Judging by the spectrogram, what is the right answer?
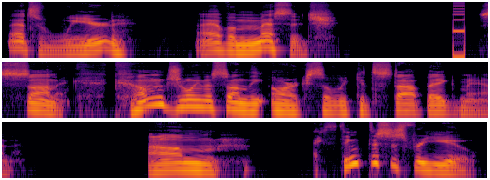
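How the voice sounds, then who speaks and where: A man's voice: medium pitch, very animated, slow pace, long pauses, slight background noise. A man voicing an eager, friendly young male hedgehog in a fan audio drama, easygoing and upbeat.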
